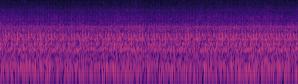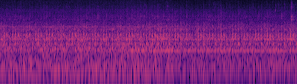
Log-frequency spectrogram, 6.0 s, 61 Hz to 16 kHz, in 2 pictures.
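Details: CountyLine post hole digger on a tractor PTO, first use with the 6-inch auger in very hard clay. Steady engine drone under load with an even drive hum, nothing knocking or grinding. Works fine, though clay clumps fall back into the hole.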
